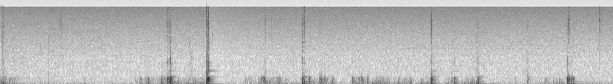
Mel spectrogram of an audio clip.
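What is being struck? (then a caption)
Woven steel wire microphone grille scraped with a metal pick. A thin steel dental pick scratches and scrapes dirt from between the wires of the woven metal mesh grille on the hollow head of a large condenser microphone. Close, low, rumbling scrapes come in uneven bursts, punctuated by occasional sharp, bright clicks that die away almost instantly.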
